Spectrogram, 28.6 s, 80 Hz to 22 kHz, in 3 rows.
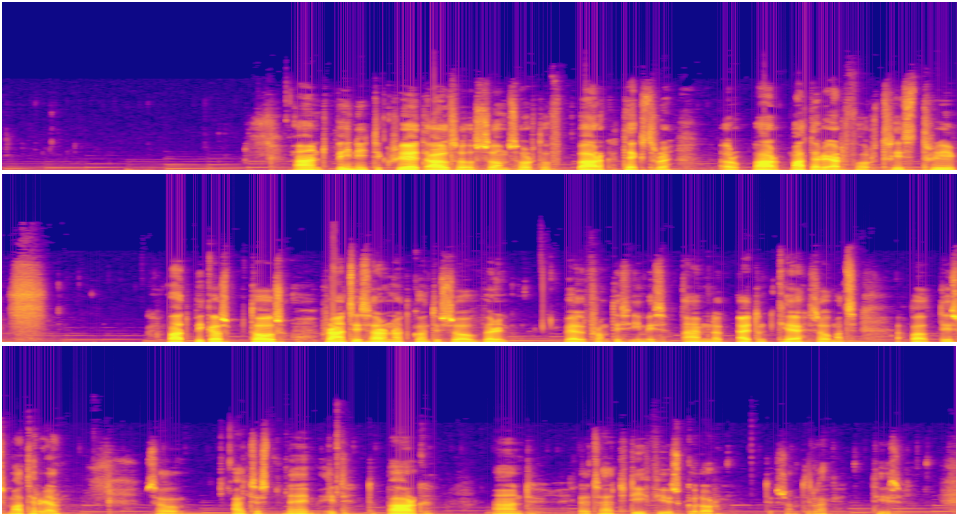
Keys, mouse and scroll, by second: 0.0 shift+z, 0.3-2.8 middle drag, 3.0 middle click, 3.9-5.9 drag, 3.9 right click, 4.4-8.7 right drag, 5.9 ctrl+s, 8.7-11.8 middle drag, 11.8-22.4 drag.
